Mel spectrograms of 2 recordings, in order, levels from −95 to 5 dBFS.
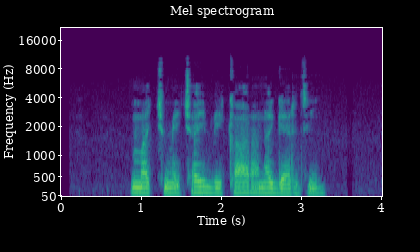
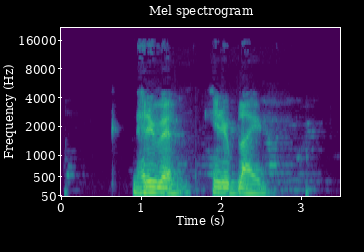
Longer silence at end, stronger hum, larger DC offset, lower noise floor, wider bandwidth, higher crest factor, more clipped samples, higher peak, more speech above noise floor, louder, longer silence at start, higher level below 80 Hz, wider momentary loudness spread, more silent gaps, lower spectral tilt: first, 0.7 s vs 0.4 s; neither; neither; about the same, -69 dBFS vs -68 dBFS; second, 9.6 kHz vs 16 kHz; about the same, 16 dB vs 20 dB; neither; second, -10 dBFS vs -2 dBFS; second, 44 dB vs 49 dB; second, -26 LUFS vs -20 LUFS; about the same, 0.85 s vs 0.9 s; about the same, -56 dBFS vs -58 dBFS; second, 9 LU vs 16 LU; neither; second, -7 dB/octave vs -9 dB/octave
